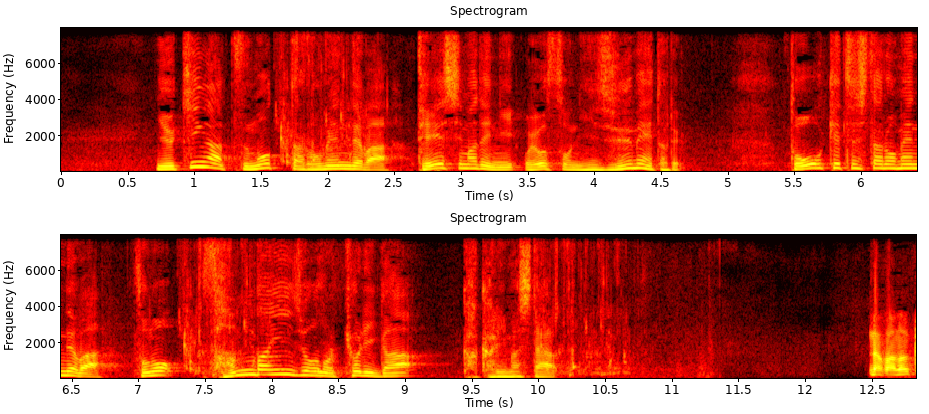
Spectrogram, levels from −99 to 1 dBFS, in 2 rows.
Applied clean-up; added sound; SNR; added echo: neural mask model Resemble Enhance denoiser.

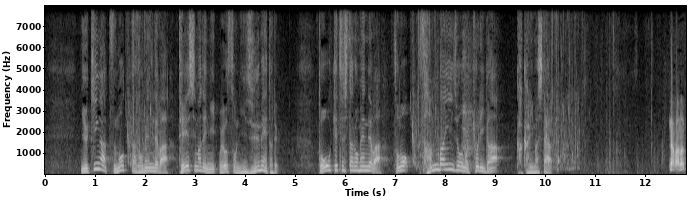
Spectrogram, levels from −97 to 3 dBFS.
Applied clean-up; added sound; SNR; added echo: none; Splash, splatter; 16 dB; none.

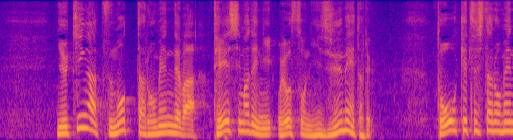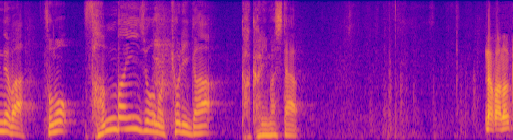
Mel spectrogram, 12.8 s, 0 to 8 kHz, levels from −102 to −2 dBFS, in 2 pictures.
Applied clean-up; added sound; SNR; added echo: none; none; none; none.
